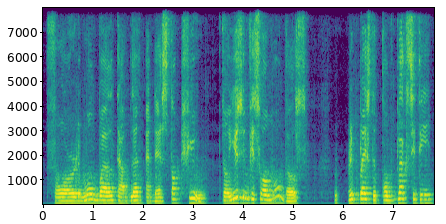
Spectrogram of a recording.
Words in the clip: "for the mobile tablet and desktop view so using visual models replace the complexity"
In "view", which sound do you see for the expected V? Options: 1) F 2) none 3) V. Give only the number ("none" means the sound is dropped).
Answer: 1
